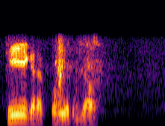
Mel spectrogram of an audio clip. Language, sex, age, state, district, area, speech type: Urdu, male, 45-60, Bihar, Saharsa, rural, conversation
